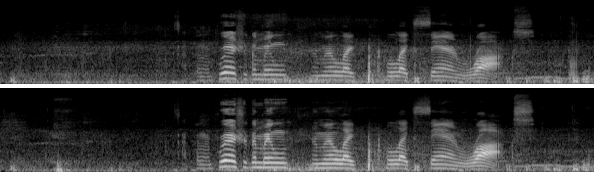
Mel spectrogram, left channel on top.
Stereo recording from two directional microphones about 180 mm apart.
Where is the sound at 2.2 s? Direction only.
45° right (ahead or behind); by 3.6 s 70° right (ahead or behind).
